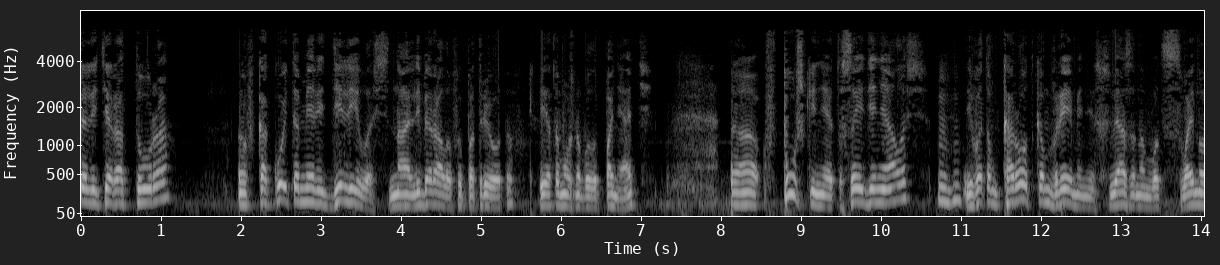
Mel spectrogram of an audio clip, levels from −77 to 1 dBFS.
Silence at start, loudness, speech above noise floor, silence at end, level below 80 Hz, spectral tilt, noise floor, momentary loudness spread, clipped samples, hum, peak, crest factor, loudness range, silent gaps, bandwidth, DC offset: 0 s; -31 LUFS; 29 dB; 0 s; -62 dBFS; -7 dB/octave; -59 dBFS; 8 LU; under 0.1%; none; -16 dBFS; 14 dB; 2 LU; none; 6.6 kHz; under 0.1%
